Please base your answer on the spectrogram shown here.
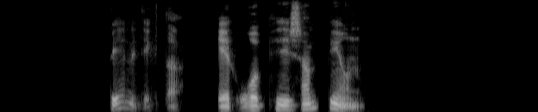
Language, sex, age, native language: Icelandic, male, 20-29, Icelandic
